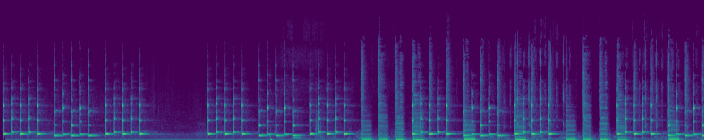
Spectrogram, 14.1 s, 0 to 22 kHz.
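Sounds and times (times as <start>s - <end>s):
chiming mallet melody: 0.1s - 3.1s.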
